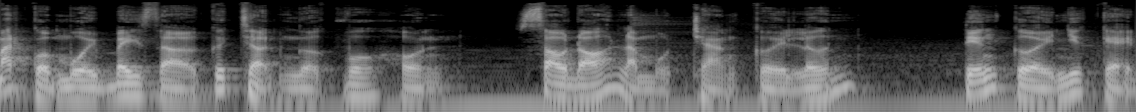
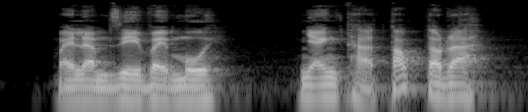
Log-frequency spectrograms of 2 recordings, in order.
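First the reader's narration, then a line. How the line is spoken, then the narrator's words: Shouting. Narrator (Vietnamese): Mai quát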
